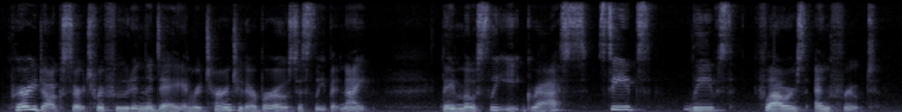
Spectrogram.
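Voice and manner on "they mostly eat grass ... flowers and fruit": pauses at each comma, pitch falling on "fruit". Reading a prairie dog passage aloud, pausing at each comma, falling at end. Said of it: "I paused after every comma, and at the end my voice went down? It didn't go up to sound like a question".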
